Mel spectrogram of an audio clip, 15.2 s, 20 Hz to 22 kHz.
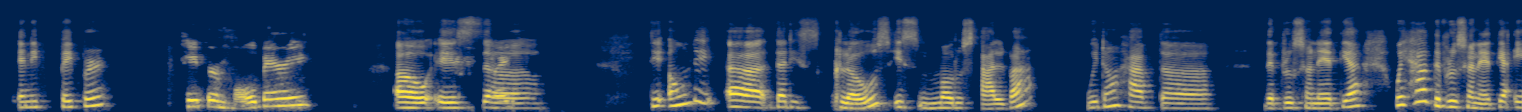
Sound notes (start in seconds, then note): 7.7 speaking in a foreign language; 11.6 speaking in a foreign language; 14.2 speaking in a foreign language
